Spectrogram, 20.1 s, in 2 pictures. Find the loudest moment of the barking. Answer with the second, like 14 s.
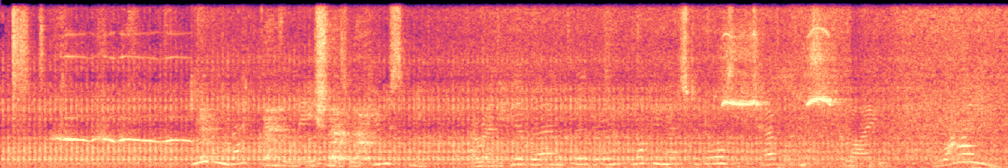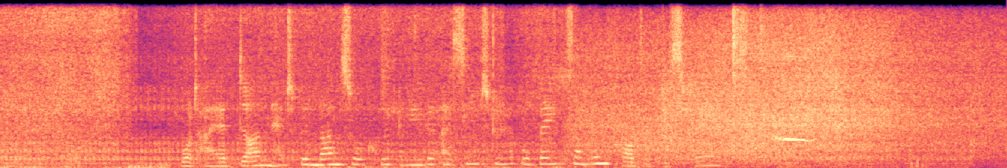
3 s.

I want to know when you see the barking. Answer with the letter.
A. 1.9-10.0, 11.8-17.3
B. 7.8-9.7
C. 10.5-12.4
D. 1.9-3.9
D.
